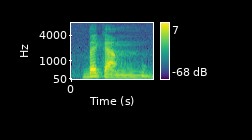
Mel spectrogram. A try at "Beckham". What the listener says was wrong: Beckham. Todo el mundo aquí dice Beckham con la boca abierta. Beckham, pues cierra. Beckham, M.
